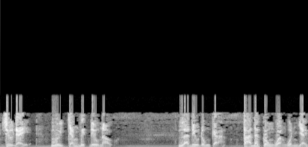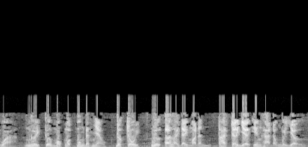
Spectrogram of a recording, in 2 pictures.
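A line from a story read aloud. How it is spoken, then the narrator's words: Irritated shout. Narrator (Vietnamese): Trùng Dương bực tức bèn quát lên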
